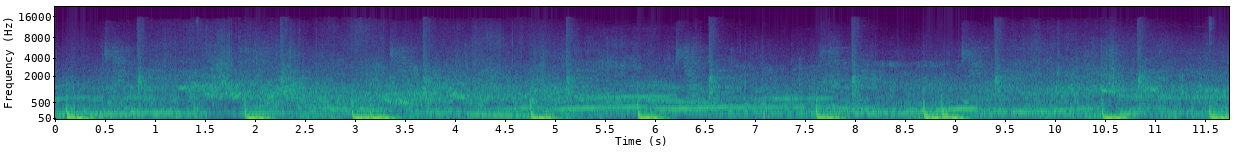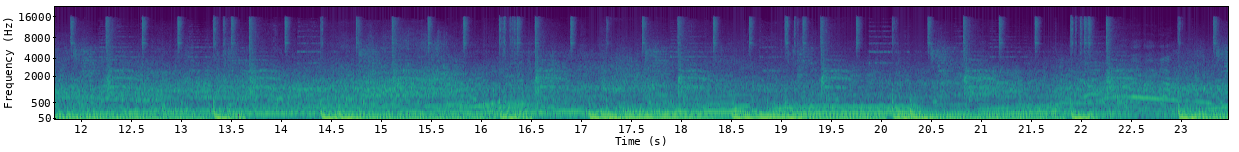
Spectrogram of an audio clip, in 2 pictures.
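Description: Drift cars sliding in tandem: engines revving up and down and tyres squealing, over music with a steady beat.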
